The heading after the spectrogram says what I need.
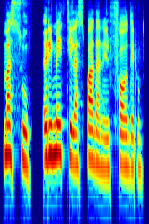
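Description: A seductive, cunning goddess, ageless and sure of her charms, as a woman reader voices her. The voice sits low and mellow, pleading and coaxing in formal epic verse. The sound is close and dry. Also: brisk, clean tone, dry recording, lightly acted. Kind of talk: epic poetry read aloud.

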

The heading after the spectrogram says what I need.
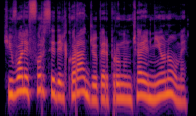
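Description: A woman voicing a serene, wise child empress in an audiobook, speaking softly and gently. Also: medium pitch, normal speed, clear, resonant tone, no room sound, studio quality, natural voice. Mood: gentle. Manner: soft, gentle, quiet.

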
